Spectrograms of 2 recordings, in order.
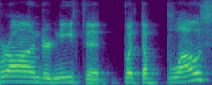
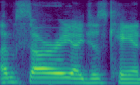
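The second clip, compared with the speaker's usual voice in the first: put-on deadpan delivery. Quoting a character's line from a fun episode, retelling a deadpan line. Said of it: "he says it so deadpan".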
